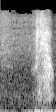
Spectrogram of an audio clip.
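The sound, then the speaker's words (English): A single short sneeze, a sudden hissy burst of breath lasting about a quarter second, heard alone with no talking. “Bless you.”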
